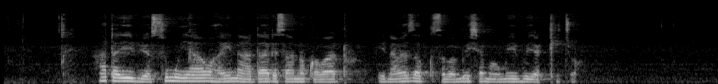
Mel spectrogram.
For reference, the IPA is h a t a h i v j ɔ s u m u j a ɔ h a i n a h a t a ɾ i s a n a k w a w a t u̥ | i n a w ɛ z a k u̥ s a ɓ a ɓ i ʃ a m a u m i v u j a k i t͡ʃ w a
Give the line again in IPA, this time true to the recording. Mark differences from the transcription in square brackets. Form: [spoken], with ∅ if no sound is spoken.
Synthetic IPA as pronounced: h a t a h i v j ɔ s u m u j a ɔ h a i n a h a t a ɾ i s a n a k w a w a t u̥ | i n a w ɛ z a k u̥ s a ɓ a ɓ i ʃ a m a u m i v u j a k i t͡ʃ w a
